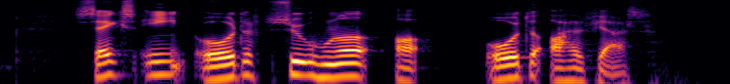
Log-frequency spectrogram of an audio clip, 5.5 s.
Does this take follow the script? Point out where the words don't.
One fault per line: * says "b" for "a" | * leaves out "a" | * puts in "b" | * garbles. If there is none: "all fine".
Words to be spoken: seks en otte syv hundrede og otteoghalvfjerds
all fine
